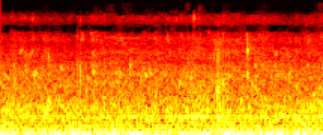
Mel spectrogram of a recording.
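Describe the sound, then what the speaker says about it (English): Small stream of water trickling over rocks and sticks outdoors, a steady faint babble running continuously without breaks. "Just a little water going over some rocks and some sticks"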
